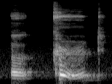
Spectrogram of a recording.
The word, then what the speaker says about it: occurred: Nah, contoh kata occurred, stresnya di suku kata yang kedua, occurred, maka curd, R yang terakhir kita double, kemudian tambahkan ed di belakangnya.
